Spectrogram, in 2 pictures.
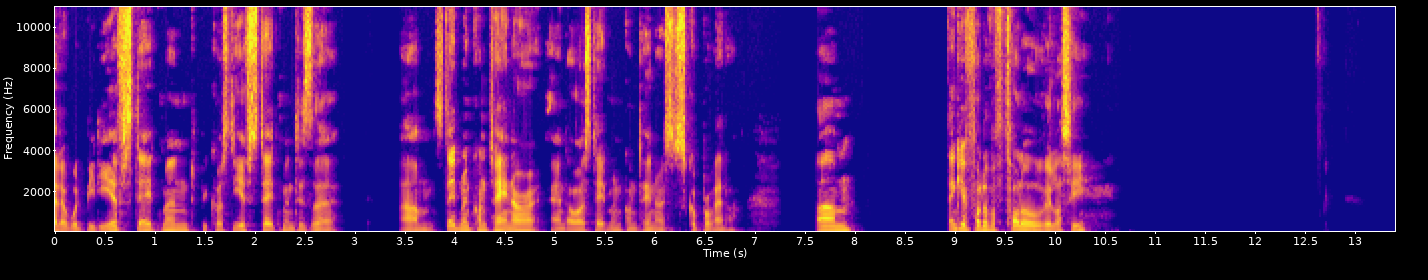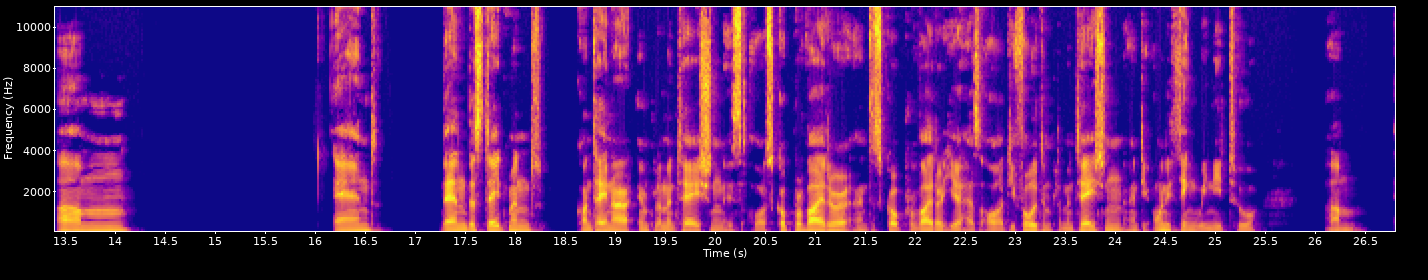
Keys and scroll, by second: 18.9 super+b.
